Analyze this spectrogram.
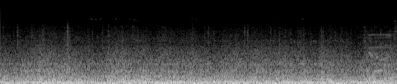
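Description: A lorry's tyres roar on the road nearby.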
